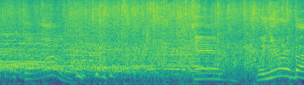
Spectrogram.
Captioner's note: cheers and applause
